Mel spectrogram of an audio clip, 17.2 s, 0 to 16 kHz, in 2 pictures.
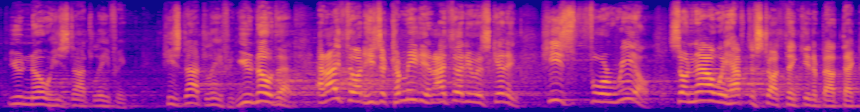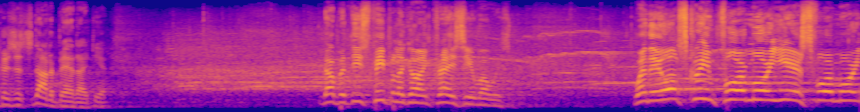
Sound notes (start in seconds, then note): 10.2 applause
